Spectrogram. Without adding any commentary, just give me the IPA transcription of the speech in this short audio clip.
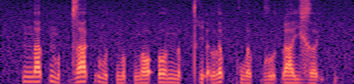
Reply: n a˦˥ t̚ m ə˨˩ p̚ z a˦˥ k̚ v u˨˩ t̚ m ə˨˩ p̚ n ɔ˨˦ ʔ o˧ n ə˨˩ p̚ t̪ʰ ḭ˧˨ ə̯ l ə˦˥ p̚ k w ə˨˩ p̚ ɣ ṵ˧˨ ɗ a˧ j ɣ ə̰˧˨ j ʔ

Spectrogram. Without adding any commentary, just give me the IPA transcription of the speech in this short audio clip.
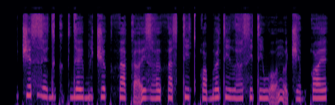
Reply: t͡ʃ ɛ s z ɛ̤ d ə k ə̰ k d ɛ ɪ̯ b i t͡ʃ œ k θ a k a̰ ɪ̯ z a̤ ə̯ θ a s t i t qʷ ʌ b œ t i ð a̤ s i t i w ɔ̰ n ɔ̰ t͡ʃ ɛ̤ b qʷ ɛ

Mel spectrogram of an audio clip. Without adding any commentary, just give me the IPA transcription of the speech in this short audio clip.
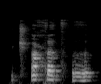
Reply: t͡ʃʼ ə̃ ħ ɾ ə t͡sʼ ə̤

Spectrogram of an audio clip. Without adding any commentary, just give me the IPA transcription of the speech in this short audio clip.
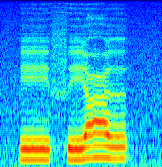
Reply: eː f e ʕ ə

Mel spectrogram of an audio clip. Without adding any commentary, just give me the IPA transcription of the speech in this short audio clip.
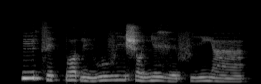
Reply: ĩ˦ t͡s e˦ ɡ͡b ɔ˦ ɗ ĩ˨ β u˦ v iː˦ ʃ ɔ˦˨ ɲ e˦ ɣ ɪ˨ f i˨˦ j ã˨

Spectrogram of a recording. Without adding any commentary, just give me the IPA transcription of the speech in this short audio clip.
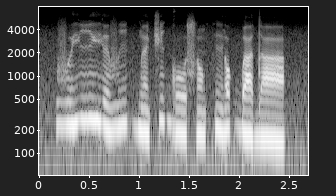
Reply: v ɨ˧ j iː˦ j e˨ v iː˧ ɡ͡b ɛ̃˨ t͡ʃ i˦ ɡ oː˨ s ɔ̃˨ k ĩ˦˨ ɾ ɔ˦ ɡ͡b a˨ d aː˨

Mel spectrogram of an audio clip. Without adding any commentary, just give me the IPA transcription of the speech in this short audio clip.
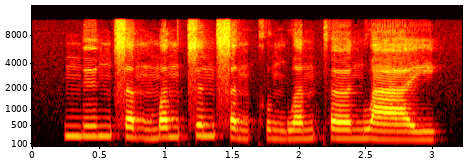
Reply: ŋ yː˨ ŋ s ɐ˨˩ ŋ m ɐ˧ ŋ t͡s ɵ˥ n s ɐ˨˩ ŋ kʰ ʊ˨˩ ŋ w ɐ˨˥ n t̪ʰ œː˨˧ n w aː˨ j

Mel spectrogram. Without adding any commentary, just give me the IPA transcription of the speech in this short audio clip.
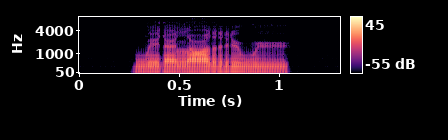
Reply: w e ɾ æ l ɑ r y w y

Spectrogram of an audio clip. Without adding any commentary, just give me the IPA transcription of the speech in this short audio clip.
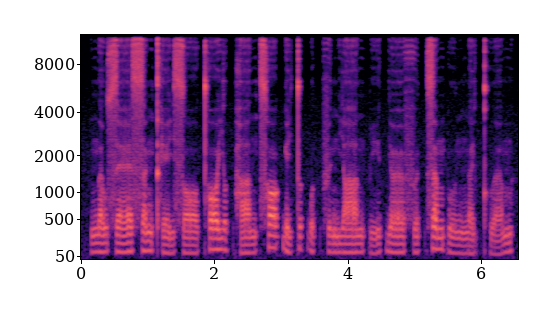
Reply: n̪ ɐ˨˧ w s ɛː˨˧ s ɐ˧ ŋ t̪ʰ e˨ j s ɔː˨ t̪ʰ ɔː˥ j ʊ˧ k̚ h aː˧ n t͡sʰ ɔː˥ k̚ e˨ j t̪ ʊ˥ k̚ w ʊ˨ k̚ f ɪ˧ ŋ j aː˧ n p iː˨˥ t̚ j œː˧ f ɵ˧ t̚ s ɐ˥ m p uː˨ n ŋ ɐ˨ j kʷʰ ɐ˨˥ m

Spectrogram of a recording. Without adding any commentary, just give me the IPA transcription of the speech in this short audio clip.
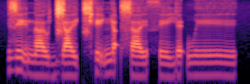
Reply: z ḛ˦˨ ɪ̯ n a˨ ʊ̯ d͡ʑ a˨ ɪ̯ t͡ɕʰ ḛ˦˨ ɲ ä˦ ʔ sʰ a˨ ɪ̯ θ e˨ j ɛ˦ ʔ w e˦ ɪ̯

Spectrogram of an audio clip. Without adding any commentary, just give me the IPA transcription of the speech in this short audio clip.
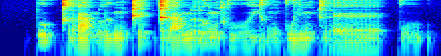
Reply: p u˦˥ ʔ kʰ r a˨˩ m l ɯ˦˥ ŋ kʰ e˥˩ k̚ t r a˦˥ m r u˥˩ n k uː˧ j ɯ˧ ŋ k w i˦˥ n k r ɛː˧ | k w u˨˩ ʔ

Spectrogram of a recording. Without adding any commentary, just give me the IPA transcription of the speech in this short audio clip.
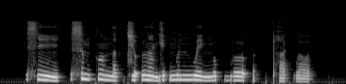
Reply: s ẽ˥˧ | s ə˥˧ m k ɔ̃˥˧ n̪ a˨ t̚ t͡ɕ o˦ ʔ l ã˧ ɡ e˦ ʔ ŋ u˦ n n̪ w e˥˧ ŋ o˦ p̚ b o˦ ʔ | pʰ a˨ k̚ l ɔ˨ t̚

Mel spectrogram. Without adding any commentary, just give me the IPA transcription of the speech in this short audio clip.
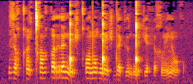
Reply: z ɪ˥˩ ʁ qʰ ẽ˥˩ ǀʰ ã˥ ʁ q ɪ˥ r ɛ˥ ŋ͡ǃ i˩ ʃ qʰ ɔ̃˥ d ɔ̃˥ ŋ͡ǃ ẽ˥˩ ʃ d ɛ˥˩ kʲ o˥˩ d ŋ͡ǃ ɪ˩ kʲ ɛ˥˩ h ɪ˩ χ l ẽ˩˥ lʲ ɔ̃˩ x

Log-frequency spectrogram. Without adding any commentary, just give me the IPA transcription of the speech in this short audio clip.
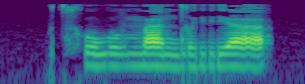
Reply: t͡sʰ o w o v m a n d ɤ rʲ a

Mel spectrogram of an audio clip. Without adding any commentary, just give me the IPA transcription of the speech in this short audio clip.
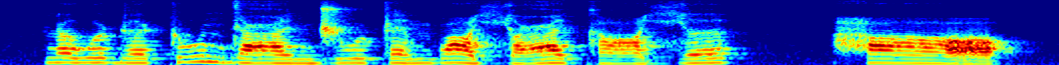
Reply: ɳ ʌ w ʊ ɖ əː ʈ u n d ɪ ʕ ɛ n d͡ʒ uː ʈ ɛ m b ɑ ç ɒ ʕ ɪ k ɑː ç ə | h ɑː

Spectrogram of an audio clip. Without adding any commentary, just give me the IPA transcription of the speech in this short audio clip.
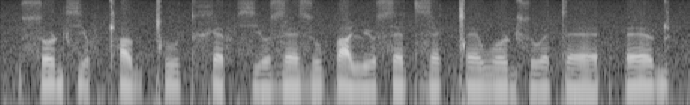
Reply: s o ɖ sʲ ɔ f ʈʰ a ɖ ǀ u t x ɛ f sʲ o z ɛ z u p a lʲ o s ɛ t z ɛ ǀ ɛ w o ɖ s u ə̯ t ɛ | ʔ ɛ ɖ

